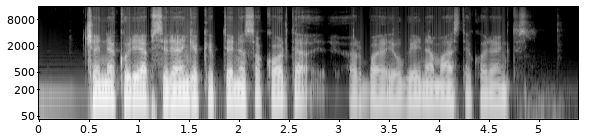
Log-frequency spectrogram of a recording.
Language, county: Lithuanian, Telšiai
